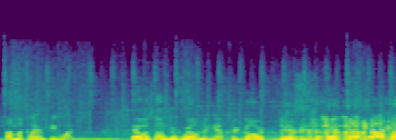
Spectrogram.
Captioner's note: laughter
